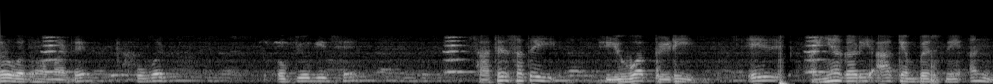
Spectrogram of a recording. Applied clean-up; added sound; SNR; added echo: none; Bowed string instrument; 7 dB; reverberation time 0.1 s.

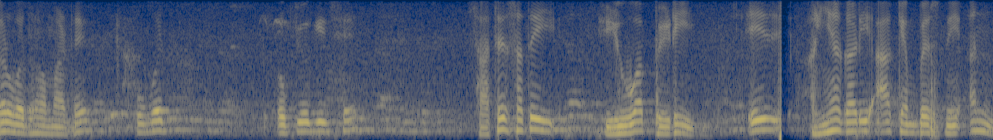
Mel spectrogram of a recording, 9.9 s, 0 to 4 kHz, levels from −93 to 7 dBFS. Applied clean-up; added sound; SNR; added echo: none; none; none; none.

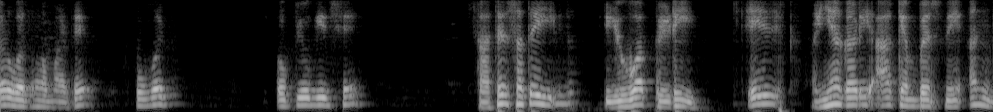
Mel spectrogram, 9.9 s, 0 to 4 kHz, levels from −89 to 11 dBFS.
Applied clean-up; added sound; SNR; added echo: neural mask model DeepFilterNet 3.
